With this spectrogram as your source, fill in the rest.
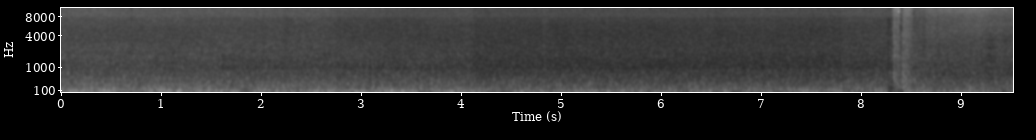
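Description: A river rushes and churns over rocks in a continuous, loud, close roar of broadband water noise, with no voices.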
